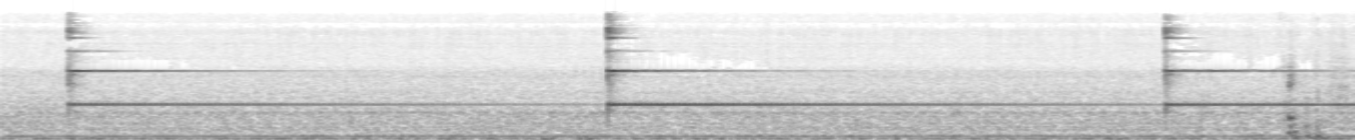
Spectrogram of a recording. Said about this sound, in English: And now I'm going to lead a meditation, okay? So I'm going to ring the bell.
